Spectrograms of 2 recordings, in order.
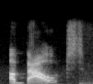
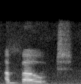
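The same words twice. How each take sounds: First: The vowel is the speaker's usual American sound. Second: The vowel is changed the Canadian way. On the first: "I say about" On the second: "they say about"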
